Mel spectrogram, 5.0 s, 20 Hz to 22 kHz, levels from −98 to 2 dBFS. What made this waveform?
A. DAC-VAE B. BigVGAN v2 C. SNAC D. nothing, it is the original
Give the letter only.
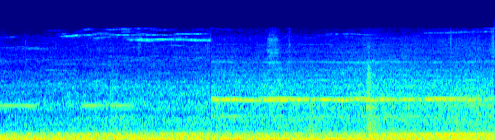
D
